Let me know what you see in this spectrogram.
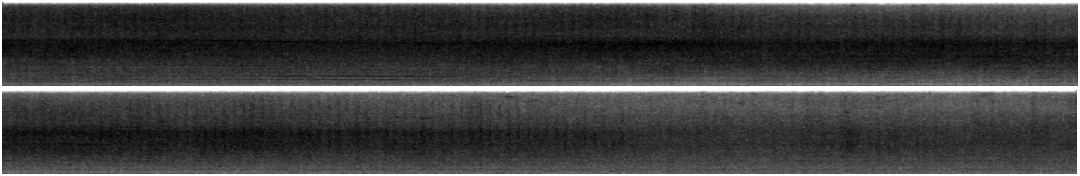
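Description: Norfolk Southern and Union Pacific diesel-electric freight locomotives running under power as they pass close by, their engine hum fading after about ten seconds into the steady rolling rumble of a long train of tank cars on the rails.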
